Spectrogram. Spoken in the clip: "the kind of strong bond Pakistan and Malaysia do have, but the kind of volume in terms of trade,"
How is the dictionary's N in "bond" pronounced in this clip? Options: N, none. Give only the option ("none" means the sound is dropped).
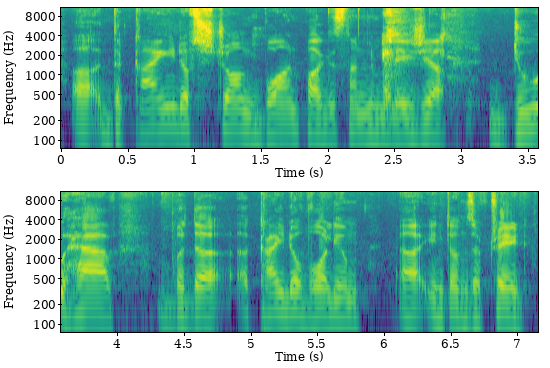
N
